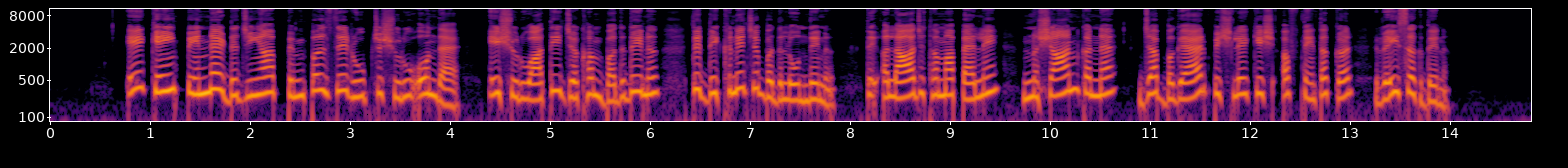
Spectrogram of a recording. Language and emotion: Dogri, neutral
